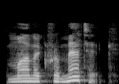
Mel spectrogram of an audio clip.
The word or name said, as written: monochromatic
